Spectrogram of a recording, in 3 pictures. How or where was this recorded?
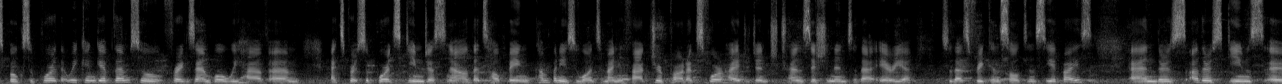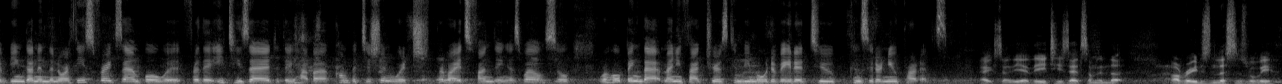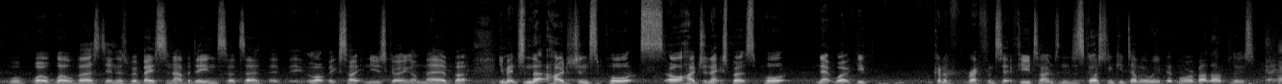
busy venue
